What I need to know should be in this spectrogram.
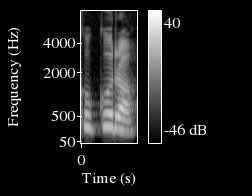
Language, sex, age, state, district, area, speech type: Odia, female, 45-60, Odisha, Kandhamal, rural, read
